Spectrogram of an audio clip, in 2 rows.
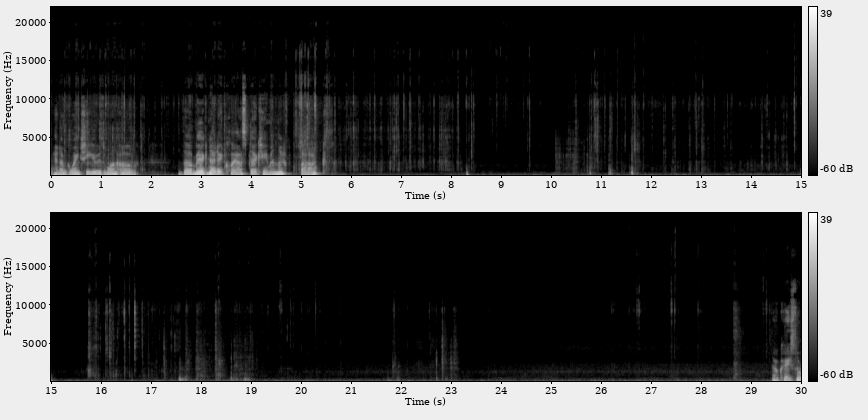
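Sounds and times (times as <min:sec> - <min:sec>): plastic bags crinkling: 0:00.0 - 0:20.4.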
